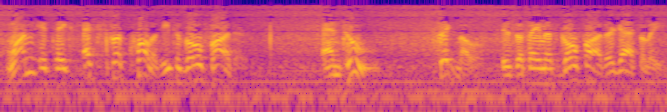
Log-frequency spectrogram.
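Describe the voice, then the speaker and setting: Polished, animated male vintage radio announcer. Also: on the high side, normal speed. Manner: polished, emphatic salesmanship. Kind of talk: 1940s scripted radio commercial. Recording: dull, noisy vintage radio recording.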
